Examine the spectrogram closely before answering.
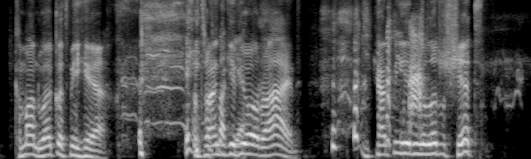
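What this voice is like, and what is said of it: Imitates another person's voice. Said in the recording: “Do your Toto impression... It's so good... my Arnold is fresh too... Toto is Arnold.”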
